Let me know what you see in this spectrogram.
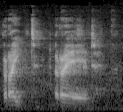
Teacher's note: it's much more common to roll the r just for one roll it's called a tapped r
